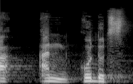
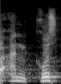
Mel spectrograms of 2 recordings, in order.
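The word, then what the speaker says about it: القدس: นำ ท่าน บอก ว่า เวลา เรียก เรียก คำ ว่า อัน กุดุ คำ นี้ คือ ออก เสียง ถูก ถูก ต้อง แต่ ถ้า เรียก ว่า อัน กุส เนี่ย อัน นี้ ผิด เลย นะ ครับ เพราะ ว่า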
